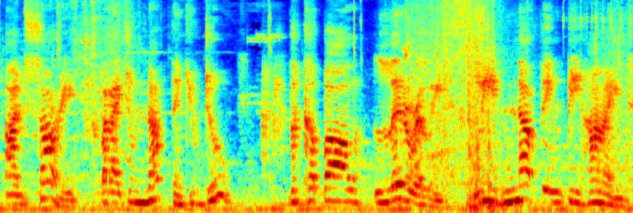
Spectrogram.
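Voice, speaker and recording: An actor playing a small, earnest robot companion in a video game cutscene, speaking formally and precisely. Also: male voice, high voice, big pitch swings, a little slow, far from the mic, music in the background, heavily acted.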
